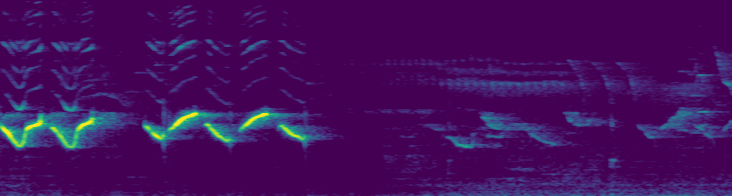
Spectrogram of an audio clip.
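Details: Masked laughingthrush whistling loudly in swooping, rolling phrases for three seconds, followed by softer distant whistled notes.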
